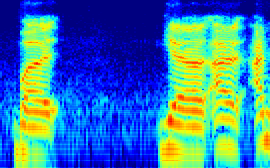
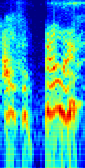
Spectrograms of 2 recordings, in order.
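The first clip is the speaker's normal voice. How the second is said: mock Kelly; 13 semitones higher than usual. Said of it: "She had that whole English accent".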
